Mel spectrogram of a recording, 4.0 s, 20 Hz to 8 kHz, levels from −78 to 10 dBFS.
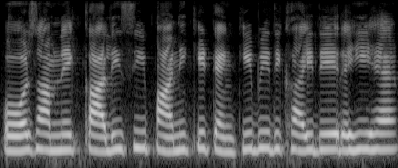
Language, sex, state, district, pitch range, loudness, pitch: Hindi, male, Punjab, Pathankot, 240-255 Hz, -15 LUFS, 250 Hz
